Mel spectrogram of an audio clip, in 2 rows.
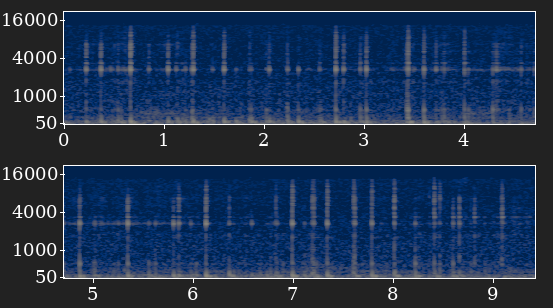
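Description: Fingernails tap quickly on the shoulder and sides of a white crackle-glazed ceramic aroma oil burner, hollow with a front opening. The result is a steady run of soft, sharp clicks with a faint ring near 2.6 kHz and bright highs, each dying away almost at once over a quiet low rumble.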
